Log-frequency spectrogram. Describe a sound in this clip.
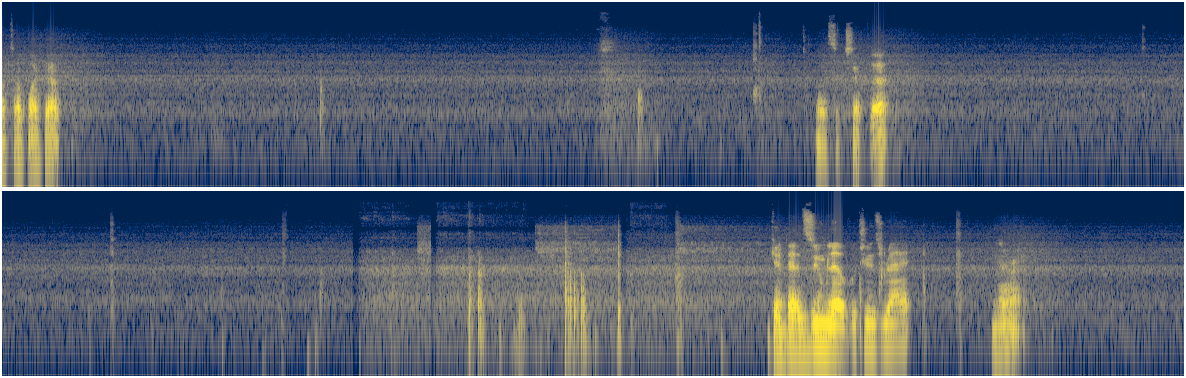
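A laptop fan whirs steadily.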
